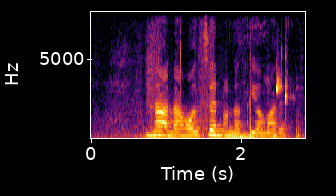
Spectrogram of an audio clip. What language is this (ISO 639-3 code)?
guj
